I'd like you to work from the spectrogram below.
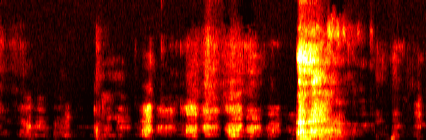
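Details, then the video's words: Delta Dawn, a dog, sneezing: a run of soft snuffling puffs, then one loud, sharp, explosive burst lasting about half a second, fading into brief quiet snorts. "Delta Dawn Stop Sneezing"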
